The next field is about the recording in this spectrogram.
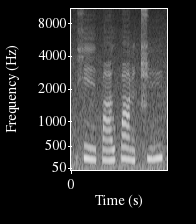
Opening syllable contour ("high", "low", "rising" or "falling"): falling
